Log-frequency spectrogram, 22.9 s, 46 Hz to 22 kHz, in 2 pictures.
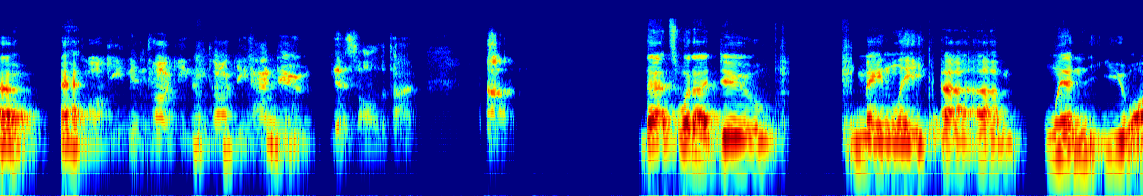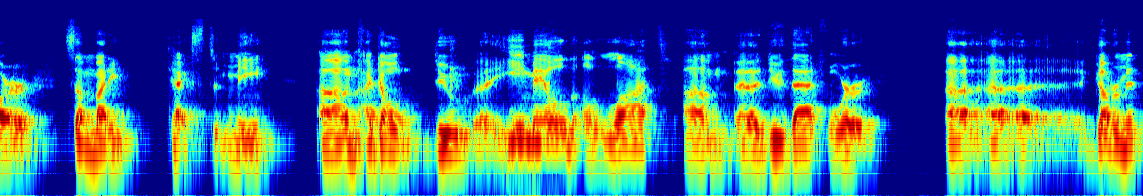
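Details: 47-year-old man with aphasia, a mix of Broca's and Wernicke's, after a massive stroke 6 years ago; he had to relearn to talk after the stroke.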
